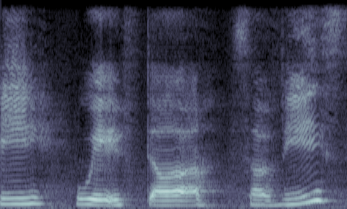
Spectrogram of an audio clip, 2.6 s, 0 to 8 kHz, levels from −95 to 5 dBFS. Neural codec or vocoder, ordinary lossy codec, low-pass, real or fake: codec, 16 kHz, 1 kbps, FunCodec, trained on LibriTTS, 50 frames a second; none; none; fake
